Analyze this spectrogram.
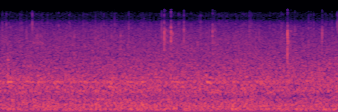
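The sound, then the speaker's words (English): Steady rain falls in a continuous hiss, with occasional sharper drops pattering on a surface. No voices, just an even, unbroken wash of rainfall throughout. “It was a wet day.”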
